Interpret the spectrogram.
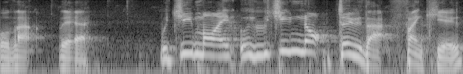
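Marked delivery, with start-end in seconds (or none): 1.6-4.6 stern, strict voice, much higher. Asked what their stern voice sounds like, showing it: stern voice. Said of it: "What's your stern voice?".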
